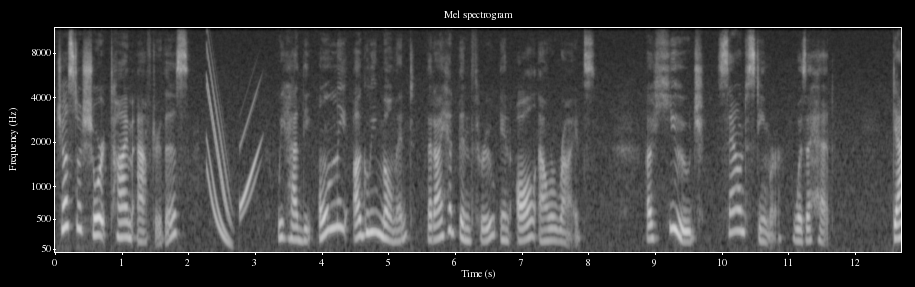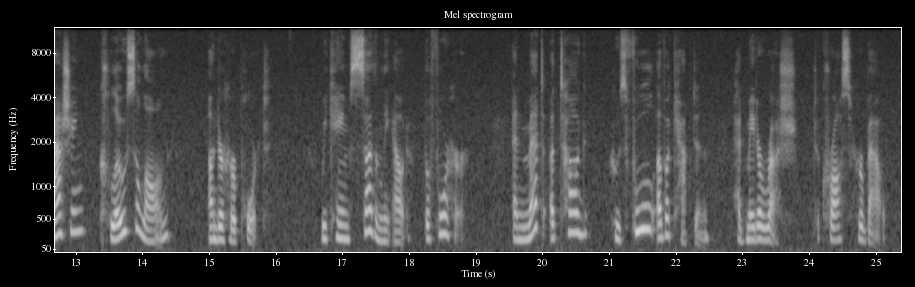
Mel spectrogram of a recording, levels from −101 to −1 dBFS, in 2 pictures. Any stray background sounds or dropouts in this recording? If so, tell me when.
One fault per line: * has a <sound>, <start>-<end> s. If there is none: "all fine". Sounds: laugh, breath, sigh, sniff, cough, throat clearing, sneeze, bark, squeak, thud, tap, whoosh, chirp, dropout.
* has a chirp, 2.3-3.1 s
